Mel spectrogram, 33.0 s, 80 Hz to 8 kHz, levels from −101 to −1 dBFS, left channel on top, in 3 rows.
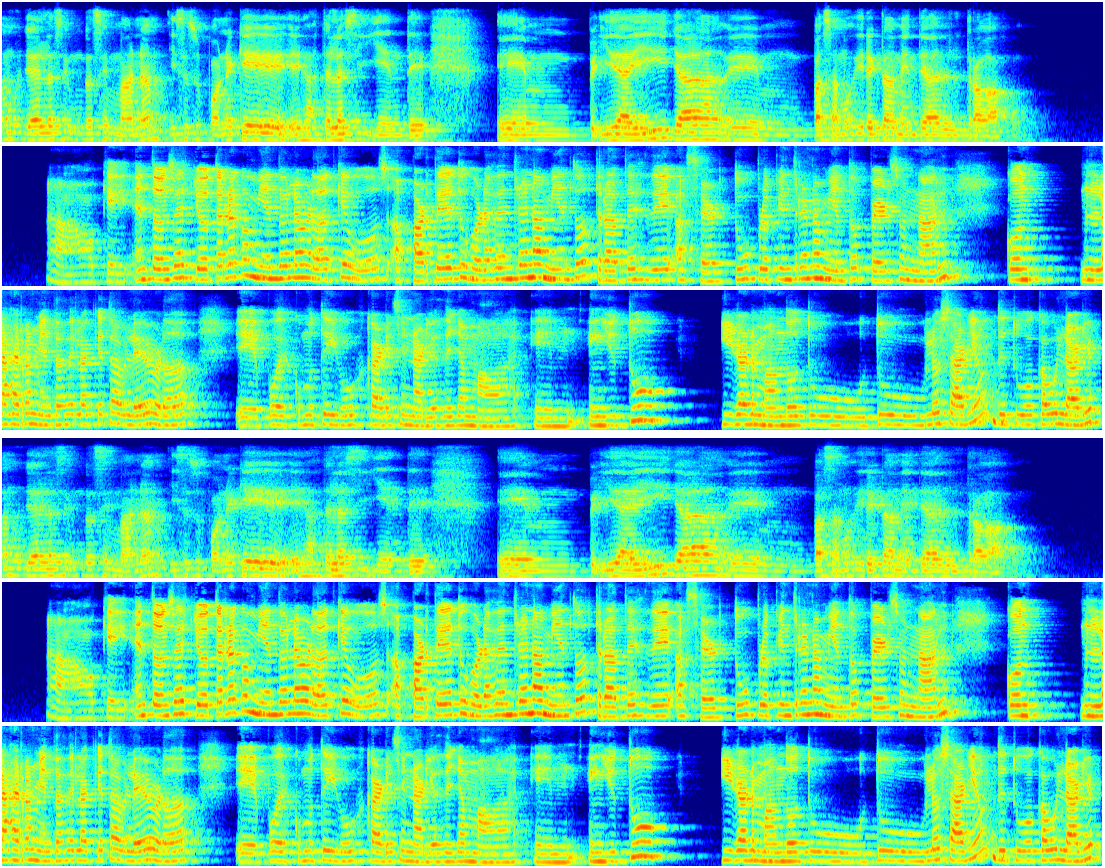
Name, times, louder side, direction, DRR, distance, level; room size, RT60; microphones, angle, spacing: voice 1, 0.0-10.2, left 2 dB, 50° left, 7 dB, 1.9 m, -29 dB
voice 2, 11.5-21.3 21.8-28.6 29.2-32.9, right 1 dB, 15° right, 9 dB, 1.0 m, -25 dB
12.0 x 11.0 x 5.9 m, 0.64 s
head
